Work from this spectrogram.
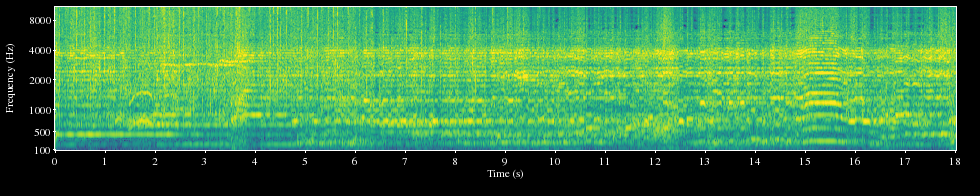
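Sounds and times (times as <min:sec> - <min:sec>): electric guitar solo: 0:00.0 - 0:18.0.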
